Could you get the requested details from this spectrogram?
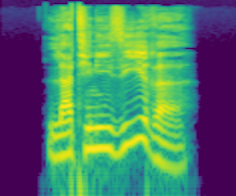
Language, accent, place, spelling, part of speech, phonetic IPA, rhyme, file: German, Germany, Berlin, latinisiere, verb, [latiniˈziːʁə], -iːʁə, De-latinisiere.ogg
- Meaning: inflection of latinisieren: 1. first-person singular present 2. first/third-person singular subjunctive I 3. singular imperative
